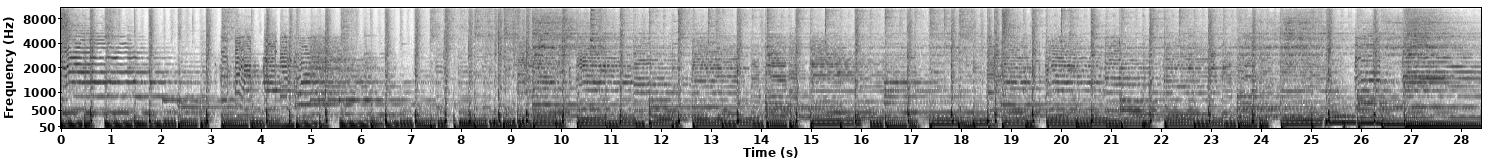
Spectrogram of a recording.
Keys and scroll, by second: 2.2 ctrl+t.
